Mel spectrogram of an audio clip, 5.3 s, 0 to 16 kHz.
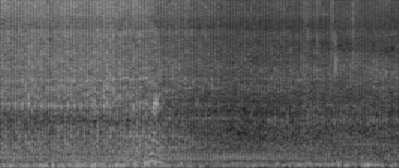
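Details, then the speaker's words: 2004 Isuzu Panther LS Black Panther diesel: steady, even idle clatter with no knock or miss. Only thin exhaust smoke is seen, put down to age; the engine is still healthy but the injection pump or nozzles need servicing. "Ya, faktor usia tidak bohong. Jadi, mesin ini masih sehat. Cuman ini perlu perawatan."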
